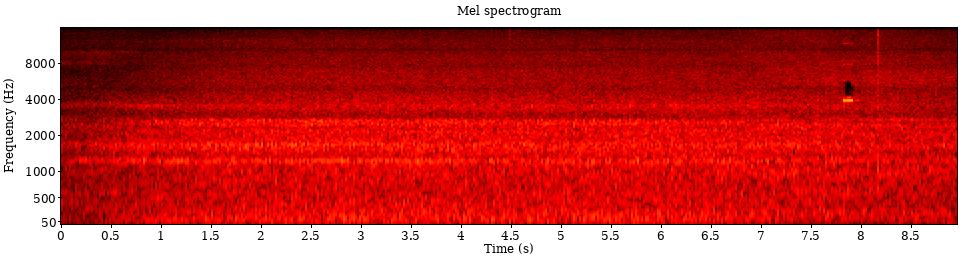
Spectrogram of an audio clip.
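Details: Unit that sat in a closet over a year, fan running on high: a constant rough rumble and whoosh with no clean spin tone. Dry, worn fan bearings are suspected; the noise has worsened over a year or two.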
